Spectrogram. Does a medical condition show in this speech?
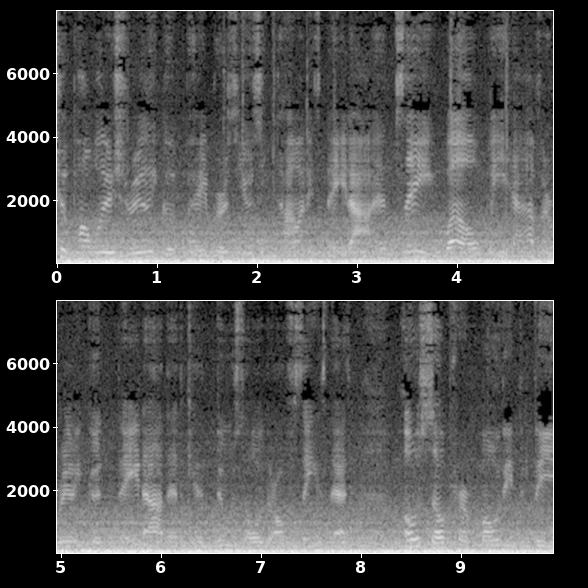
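No.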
